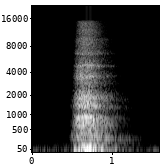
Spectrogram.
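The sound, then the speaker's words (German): A single slow exhale during a guided relaxation exercise: a soft, breathy rush of air that swells quickly, then tapers off gently over about a second. It is heard alone, with no talking. “und mit dem nächsten Ausatmen,”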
